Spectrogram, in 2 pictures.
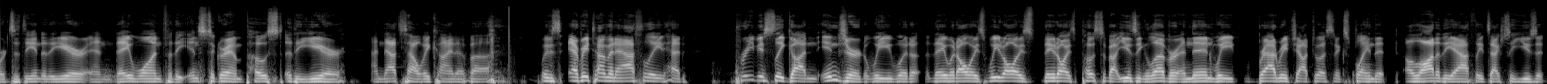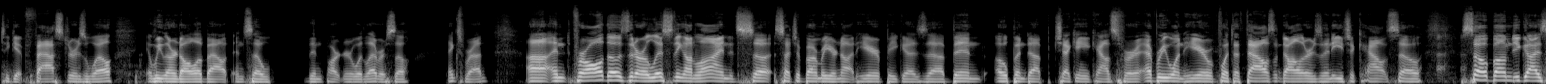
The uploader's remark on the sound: THE LIVE SHOW. Live from the Skratch Labs Cafe!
